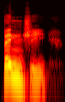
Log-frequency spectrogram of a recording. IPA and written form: ˈbendʒi (Benji)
